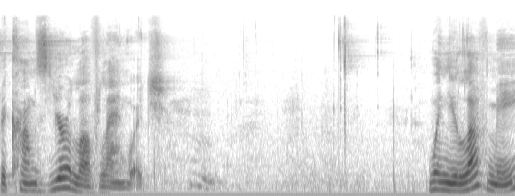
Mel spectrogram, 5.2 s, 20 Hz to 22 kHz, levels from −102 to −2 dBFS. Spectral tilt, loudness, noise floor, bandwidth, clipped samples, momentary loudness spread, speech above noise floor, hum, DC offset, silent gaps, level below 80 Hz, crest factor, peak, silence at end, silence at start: -5 dB/octave; -41 LUFS; -70 dBFS; 15.5 kHz; under 0.1%; 21 LU; 29 dB; none; under 0.1%; none; -72 dBFS; 22 dB; -22 dBFS; 0 s; 0 s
